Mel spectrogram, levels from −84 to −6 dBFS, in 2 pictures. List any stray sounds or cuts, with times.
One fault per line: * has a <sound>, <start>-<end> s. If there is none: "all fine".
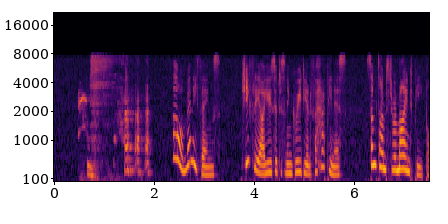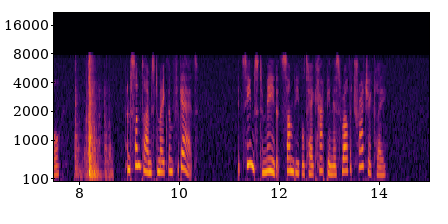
* has a laugh, 0.5-2.0 s
* has a squeak, 7.9-8.7 s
